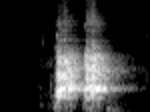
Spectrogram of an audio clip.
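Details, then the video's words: Corgi barking while protecting its owner from an elliptical machine indoors: a loud double bark, two harsh bursts in quick succession within about a second. "Corgi protecting Mama from elliptical"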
